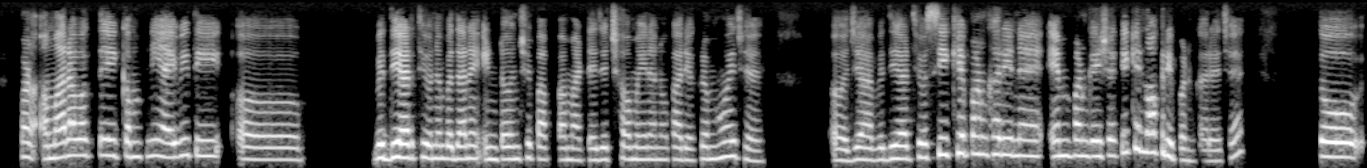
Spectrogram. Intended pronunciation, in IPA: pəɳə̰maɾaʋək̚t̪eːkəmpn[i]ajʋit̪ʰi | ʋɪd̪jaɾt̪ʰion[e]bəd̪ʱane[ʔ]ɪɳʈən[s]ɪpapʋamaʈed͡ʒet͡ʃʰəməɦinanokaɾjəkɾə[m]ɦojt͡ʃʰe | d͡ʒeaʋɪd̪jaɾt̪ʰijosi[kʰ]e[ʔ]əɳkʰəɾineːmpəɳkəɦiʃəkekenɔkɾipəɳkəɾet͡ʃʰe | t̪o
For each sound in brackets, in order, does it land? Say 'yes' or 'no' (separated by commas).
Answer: yes, yes, yes, no, yes, yes, no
